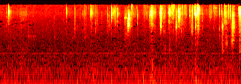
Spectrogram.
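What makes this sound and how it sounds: A large, solid, water-soaked light green bar of soap, held over a white sink, is squeezed, crumbled and rubbed apart by fingertips with red painted nails. Quiet, wet crunching and crackling builds into a run of sharp, bright crisp snaps, many short hits, as the bar breaks into mushy flakes.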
